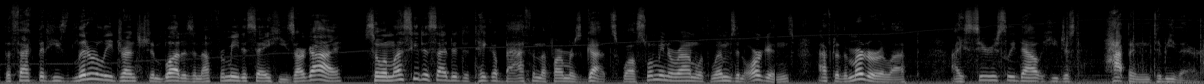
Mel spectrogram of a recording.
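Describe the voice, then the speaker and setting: A man's voice: on the high side, expressive, a little fast, slight background noise, natural voice. A man acting a confident, cynical police detective with a sardonic, matter-of-fact manner in an audio drama. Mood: sardonic, assured.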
